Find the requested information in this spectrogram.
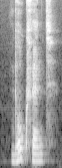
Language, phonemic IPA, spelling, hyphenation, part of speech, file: Dutch, /ˈbruk.fɛnt/, broekvent, broek‧vent, noun, Nl-broekvent.ogg
- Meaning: 1. an immature man (a metaphor that alludes to men that still wear boyish shorts) 2. coward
